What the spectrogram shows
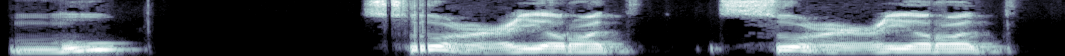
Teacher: huruf mim juga yang dhammah, ya, dhammahnya bibir dimonyongkan dengan sempurna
